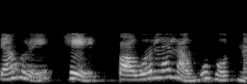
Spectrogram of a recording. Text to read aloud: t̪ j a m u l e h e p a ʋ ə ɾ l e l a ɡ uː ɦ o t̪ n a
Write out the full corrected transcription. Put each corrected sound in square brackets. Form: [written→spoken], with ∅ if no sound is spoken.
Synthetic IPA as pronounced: t̪ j a m u [l→ɭ] e h e p a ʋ ə ɾ l [e→a] l a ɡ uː ɦ o t̪ n a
